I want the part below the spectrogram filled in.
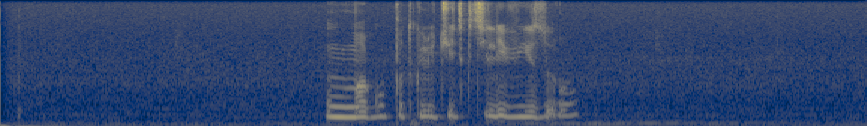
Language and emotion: Russian, sad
